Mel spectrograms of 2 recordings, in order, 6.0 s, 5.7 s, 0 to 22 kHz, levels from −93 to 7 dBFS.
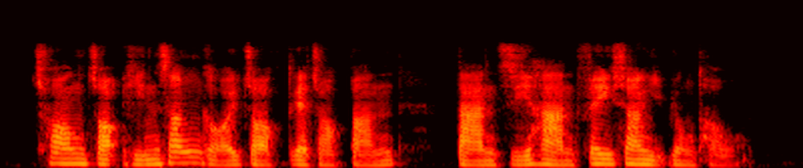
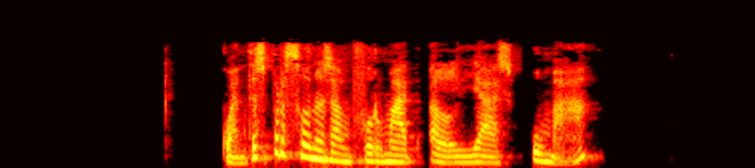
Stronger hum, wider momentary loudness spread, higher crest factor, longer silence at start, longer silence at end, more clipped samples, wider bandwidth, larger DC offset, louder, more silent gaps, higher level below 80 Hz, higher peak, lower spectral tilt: neither; first, 13 LU vs 9 LU; about the same, 22 dB vs 18 dB; second, 0.25 s vs 1.65 s; second, 0.55 s vs 1.2 s; neither; about the same, 7.6 kHz vs 8.2 kHz; neither; second, -37 LUFS vs -18 LUFS; second, none vs 3.92-3.98 s; about the same, -58 dBFS vs -58 dBFS; second, -14 dBFS vs -2 dBFS; about the same, -4.5 dB/octave vs -4 dB/octave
